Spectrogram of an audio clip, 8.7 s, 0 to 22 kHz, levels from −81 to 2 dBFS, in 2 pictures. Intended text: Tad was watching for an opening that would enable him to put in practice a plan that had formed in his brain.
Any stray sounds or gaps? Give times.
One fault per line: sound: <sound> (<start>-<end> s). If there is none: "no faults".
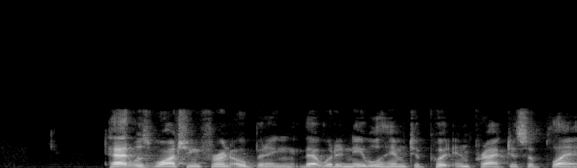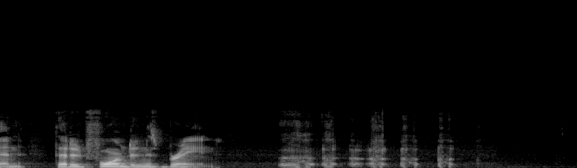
sound: cough (6.4-8.0 s)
